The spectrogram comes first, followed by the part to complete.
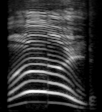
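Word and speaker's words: world: लिखते समय संपूर्ण उच्चारण बोलते समय अर्धमन हो जाएगा आधा उच्चारण व अ र ड वर्ड डब्ल्यू आर एल डी आर के बाद एक्सोनेंट साउंड वर्ल्ड व अ र ल ड ऑर्डर ये देखो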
